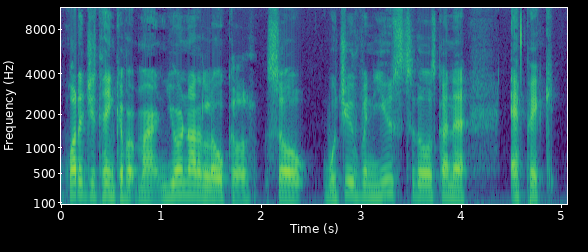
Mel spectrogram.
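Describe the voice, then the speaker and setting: A man's voice: on the high side, a little fast. A man with an Irish accent interviewing guests in a conversational way as host.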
